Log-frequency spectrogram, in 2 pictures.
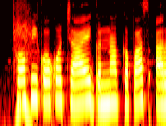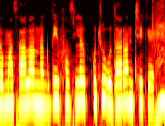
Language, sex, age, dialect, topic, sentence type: Magahi, female, 18-24, Northeastern/Surjapuri, agriculture, statement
